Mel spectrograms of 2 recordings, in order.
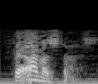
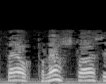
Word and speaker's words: theopneustos: That one Greek word is theonostos. Theonostos. Theos plus pneo. That God is the theos. Pneo is the verb to breathe. Theonostos or theopneustos, if you wish to pronounce every syllable.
